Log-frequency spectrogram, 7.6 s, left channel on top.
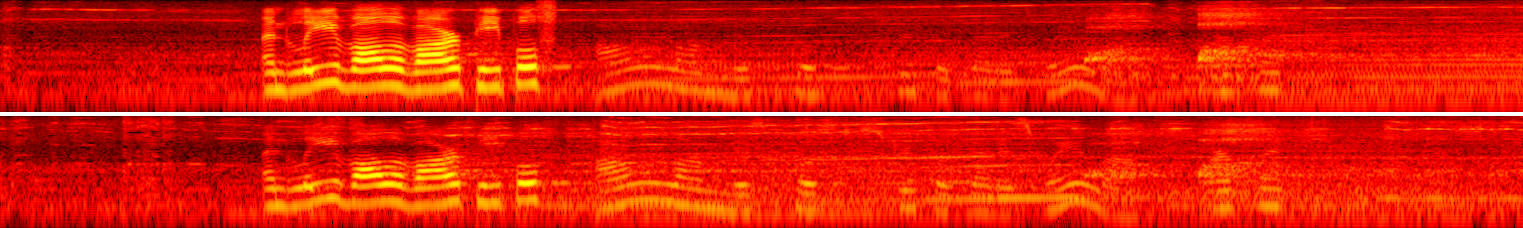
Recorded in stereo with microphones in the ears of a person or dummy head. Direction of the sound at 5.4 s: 90° left.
